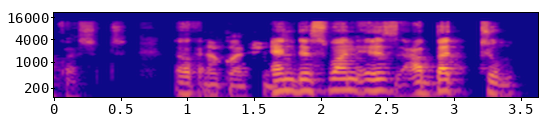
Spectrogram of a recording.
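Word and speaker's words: عابدتم: And this one is abattum, right? The dal is going to not be pronounced. Why? Because it's empty and there's a shadda after it.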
